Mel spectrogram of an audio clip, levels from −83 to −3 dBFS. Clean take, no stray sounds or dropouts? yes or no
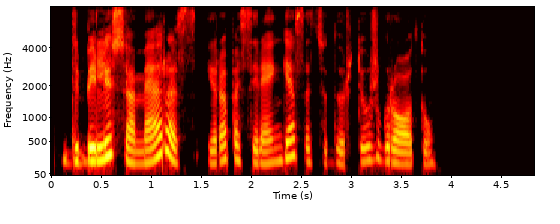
yes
